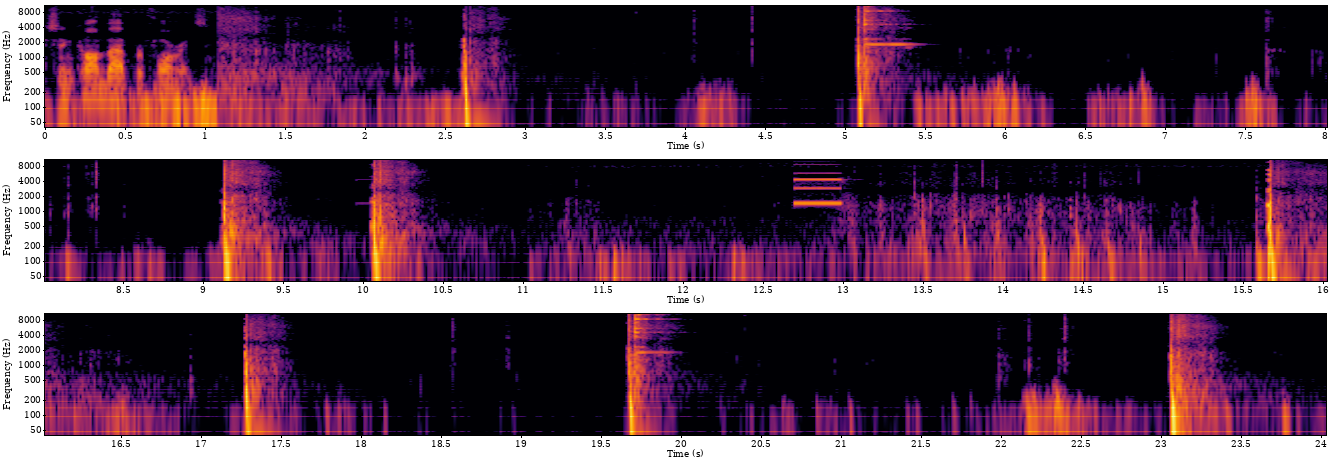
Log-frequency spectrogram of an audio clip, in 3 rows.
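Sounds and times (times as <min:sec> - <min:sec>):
gunshots: 0:01.1 - 0:01.8, 0:02.6 - 0:02.9, 0:09.1 - 0:10.5, 0:15.6 - 0:16.3, 0:17.2 - 0:17.6, 0:23.1 - 0:23.5
metallic ring from steel target: 0:05.1 - 0:05.6, 0:19.7 - 0:20.1
short electronic beep: 0:12.7 - 0:13.0.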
